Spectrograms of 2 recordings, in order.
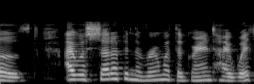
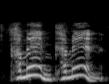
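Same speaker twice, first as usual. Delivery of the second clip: high, loud impatient command; snapped; 11 semitones higher, 6 dB louder than usual. A narrator's reading. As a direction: snap it out like an irritated witch. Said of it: "snapped the Grand High Witch".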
